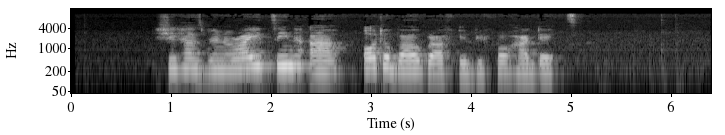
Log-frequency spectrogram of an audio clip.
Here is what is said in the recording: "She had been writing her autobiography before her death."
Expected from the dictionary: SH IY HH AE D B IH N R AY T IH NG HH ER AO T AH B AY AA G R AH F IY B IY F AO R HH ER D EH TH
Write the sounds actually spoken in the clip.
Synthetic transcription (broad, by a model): SH IY HH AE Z B IH N R AY T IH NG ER AO T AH B AY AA G R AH F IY B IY F AO HH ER D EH T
